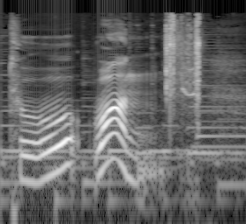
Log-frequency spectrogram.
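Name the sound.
camera shutter clicking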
